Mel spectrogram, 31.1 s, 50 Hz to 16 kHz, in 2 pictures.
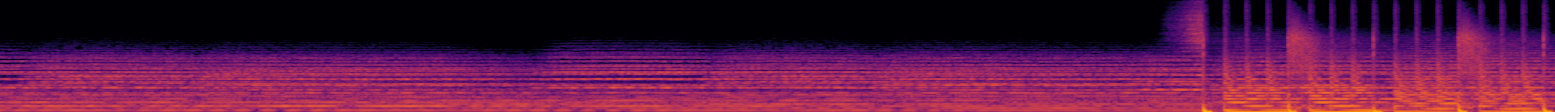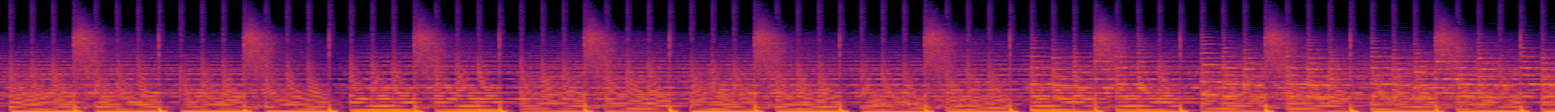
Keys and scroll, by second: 0.0 n, 2.8 space, 4.1 space, 6.3 space, 14.3 space, 18.9 space.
